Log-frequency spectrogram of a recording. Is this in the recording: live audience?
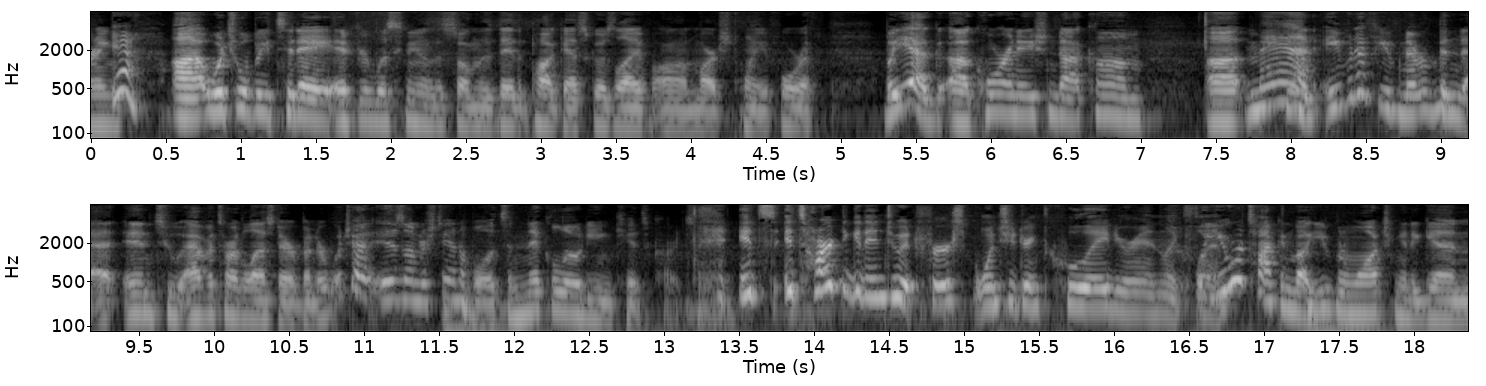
no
